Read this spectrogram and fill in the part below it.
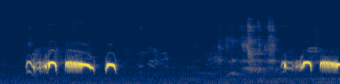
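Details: Morning lure call of a decoy spotted dove meant to attract wild doves: one full soft cooing phrase, double coo, long falling croon, short coo, then a brief scratchy noise before the phrase begins again and cuts off.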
